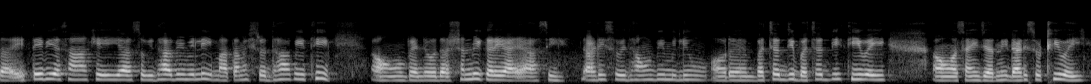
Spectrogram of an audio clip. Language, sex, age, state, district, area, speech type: Sindhi, female, 45-60, Madhya Pradesh, Katni, urban, spontaneous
